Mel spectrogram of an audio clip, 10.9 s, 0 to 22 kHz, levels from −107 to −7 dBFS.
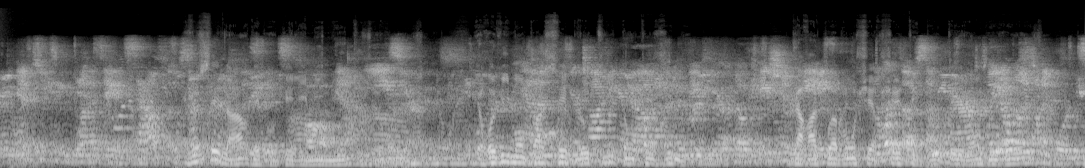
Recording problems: chatter from many people; very loud; throughout; 2 dB above the speech

